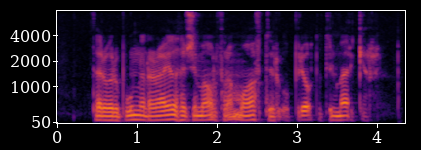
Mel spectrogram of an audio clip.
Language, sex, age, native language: Icelandic, male, 50-59, Icelandic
